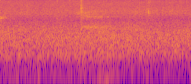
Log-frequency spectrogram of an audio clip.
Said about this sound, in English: Wow, you can't hear the trees creaking and cracking and smacking into each other. The wind's really wild today.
